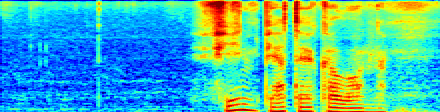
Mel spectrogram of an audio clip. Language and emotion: Russian, sad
